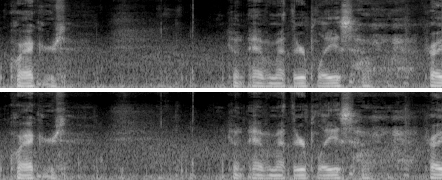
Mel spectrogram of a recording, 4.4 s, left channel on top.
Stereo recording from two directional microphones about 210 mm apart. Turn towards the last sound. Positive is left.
turn(degrees=15)  # may be behind; listen again after turning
